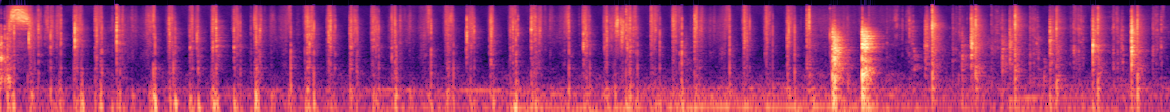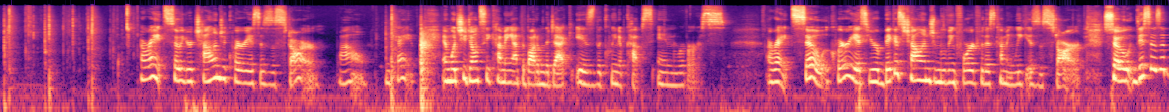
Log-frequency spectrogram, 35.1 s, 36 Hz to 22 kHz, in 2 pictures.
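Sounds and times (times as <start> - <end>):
cards being shuffled: 0.0 - 19.6.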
